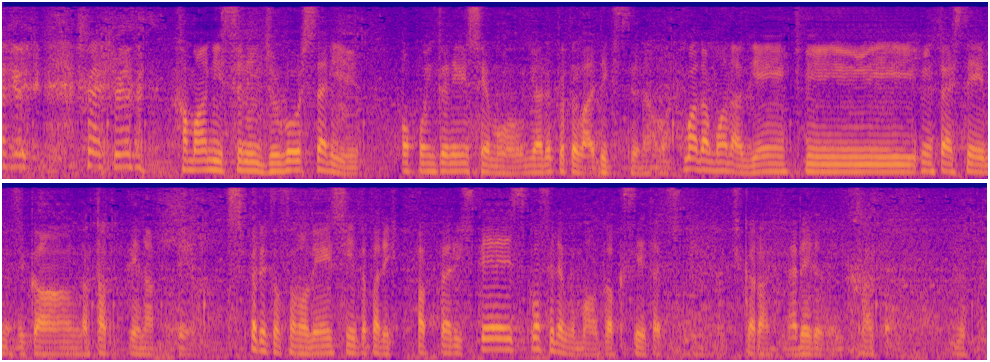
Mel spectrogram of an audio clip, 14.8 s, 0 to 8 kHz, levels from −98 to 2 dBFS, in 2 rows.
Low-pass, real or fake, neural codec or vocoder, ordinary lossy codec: none; fake; codec, 16 kHz, 1.1 kbps, Voila-Tokenizer; none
